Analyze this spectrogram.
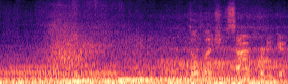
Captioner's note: engine growls and purrs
